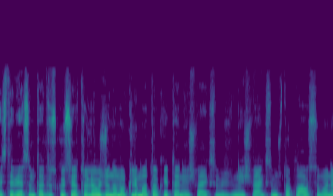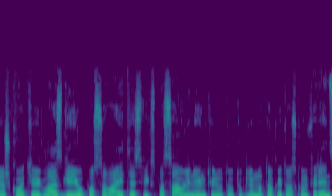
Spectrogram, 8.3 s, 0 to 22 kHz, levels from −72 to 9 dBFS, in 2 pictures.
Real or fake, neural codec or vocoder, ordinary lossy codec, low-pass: real; none; MP3, 96 kbps; 14.4 kHz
